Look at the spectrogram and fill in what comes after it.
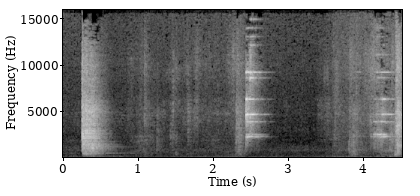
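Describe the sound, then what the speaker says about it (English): A heavy mallet strikes the control arm on a 1992 BMW 325i E36, giving three separate sharp, clanking metal blows spaced a couple of seconds apart, fairly close and loud. "You could also use a heavy one of these hammers, mallet, and hit it here pretty hard."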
